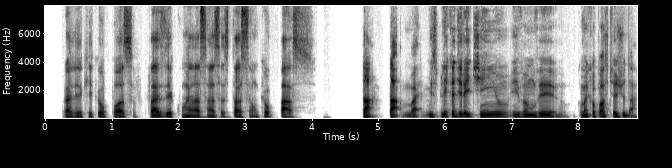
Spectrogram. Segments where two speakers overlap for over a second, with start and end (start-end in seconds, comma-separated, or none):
none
